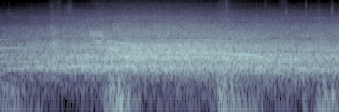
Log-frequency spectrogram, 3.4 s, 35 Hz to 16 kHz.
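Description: A wrestling arena crowd in the video game WWE 2K24 roars and jeers in a sustained, loud swell that holds steady for several seconds with no distinct voices above it.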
